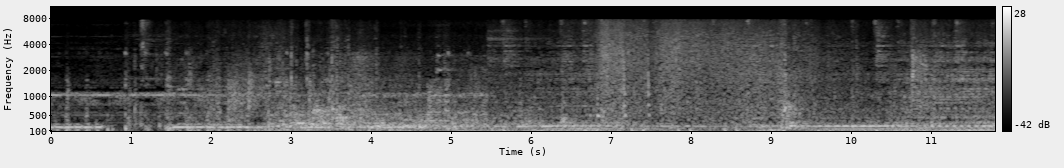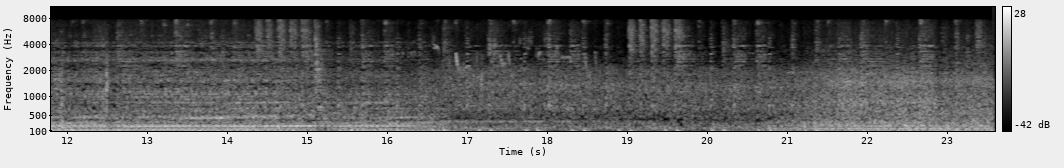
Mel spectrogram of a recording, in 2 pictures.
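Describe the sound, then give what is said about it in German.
A measuring truck accelerates during a parachute load test, its canopy held above the vehicle while a computer in the cab checks the load. Loud, continuous engine and rushing wind noise fills the whole stretch without pause. “Der Messwagen wird so lange beschleunigt, bis der im Fahrerhaus angeschlossene Computer die erforderliche Last bestätigt hat.”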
